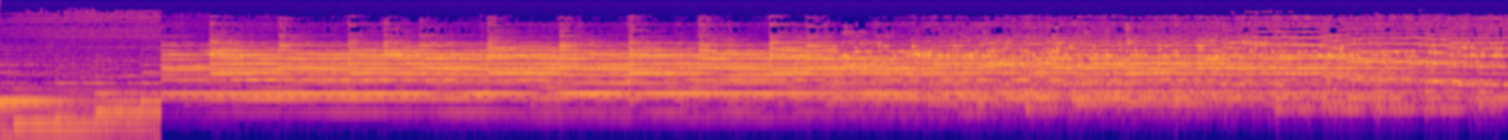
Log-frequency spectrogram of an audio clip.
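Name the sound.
bells ringing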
